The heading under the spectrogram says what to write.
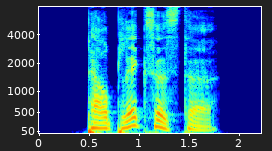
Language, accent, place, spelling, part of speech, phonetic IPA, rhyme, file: German, Germany, Berlin, perplexeste, adjective, [pɛʁˈplɛksəstə], -ɛksəstə, De-perplexeste.ogg
- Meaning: inflection of perplex: 1. strong/mixed nominative/accusative feminine singular superlative degree 2. strong nominative/accusative plural superlative degree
